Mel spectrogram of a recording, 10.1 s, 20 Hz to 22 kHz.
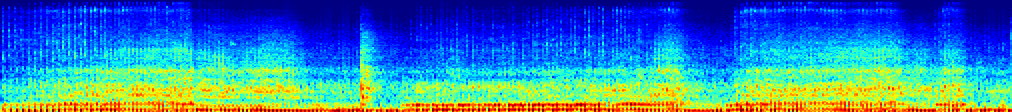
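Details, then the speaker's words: Royal Enfield Bullet Standard 350 single-cylinder: steady thump with a sharp puffing chuff at each beat from a slight leak at the front exhaust header pipe joint, before a new packing gasket is fitted. Exhaust leak at header pipe joint. "भाई तो यार मैं कह रहा था इसके जो pipe है ना आगे पाइप प हल्की सी आवाज लीकेज हो रही है इसलिए प्रॉपर आवाज नहीं आ पा रही है"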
